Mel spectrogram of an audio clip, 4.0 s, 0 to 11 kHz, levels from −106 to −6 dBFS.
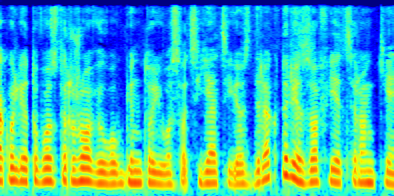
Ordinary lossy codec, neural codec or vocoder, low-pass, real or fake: AAC, 48 kbps; vocoder, 22.05 kHz, 80 mel bands, Vocos; 9.9 kHz; fake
